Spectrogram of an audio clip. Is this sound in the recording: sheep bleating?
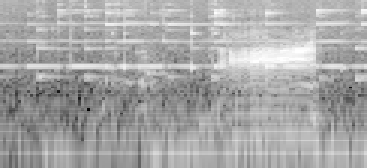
yes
